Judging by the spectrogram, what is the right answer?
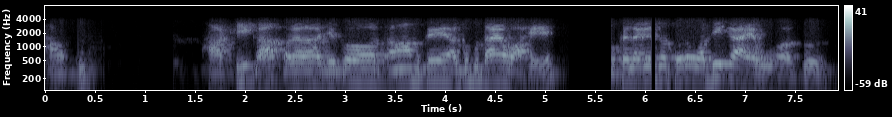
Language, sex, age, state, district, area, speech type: Sindhi, male, 60+, Maharashtra, Mumbai Suburban, urban, conversation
